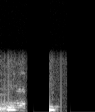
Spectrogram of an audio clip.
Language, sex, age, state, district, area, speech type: Odia, female, 18-30, Odisha, Nuapada, urban, conversation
